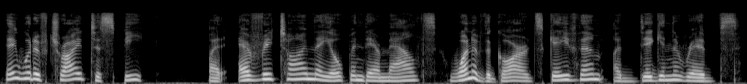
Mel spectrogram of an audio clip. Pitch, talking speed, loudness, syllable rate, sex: 195 Hz, 195 wpm, -19 LUFS, 4.5 syllables/s, female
